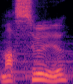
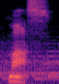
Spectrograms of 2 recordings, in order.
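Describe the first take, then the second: First: The word ends with a clear final u vowel. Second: The word ends on s with no vowel. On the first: The speaker calls it wrong. "It's not Masu" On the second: The speaker calls it right. "It's Mas"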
